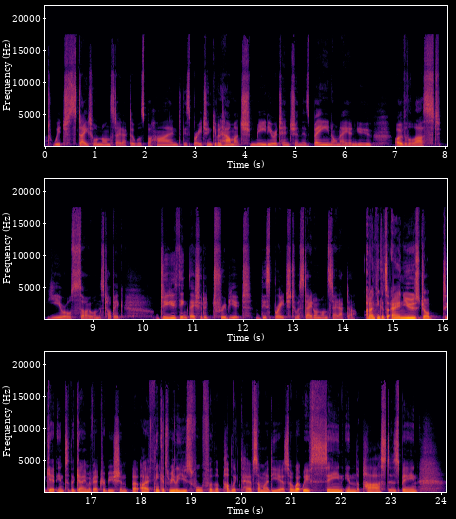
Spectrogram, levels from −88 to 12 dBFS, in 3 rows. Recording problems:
none

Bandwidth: 17.5 kHz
